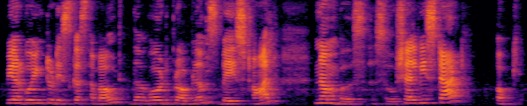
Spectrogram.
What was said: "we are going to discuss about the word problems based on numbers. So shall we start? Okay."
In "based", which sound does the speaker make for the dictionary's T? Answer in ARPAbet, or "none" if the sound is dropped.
T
